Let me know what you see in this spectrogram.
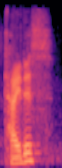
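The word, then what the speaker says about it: Tidus: from final fantasy 10 the main character his name is spelled t-i-d-u-s how do you pronounce that g-i-d-u-s titus yes his name is titus titus okay i mean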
